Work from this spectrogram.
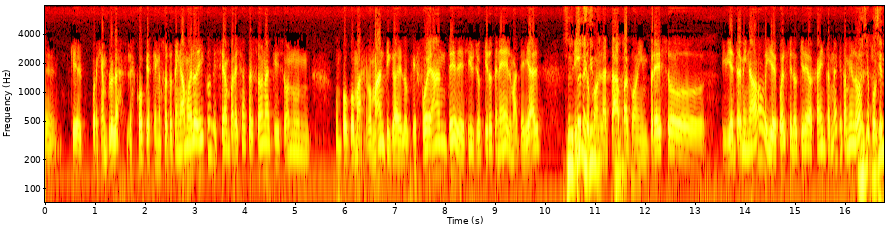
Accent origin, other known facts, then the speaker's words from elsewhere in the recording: Monte Caseros, Corrientes, Argentina; yo soy de Montecasero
